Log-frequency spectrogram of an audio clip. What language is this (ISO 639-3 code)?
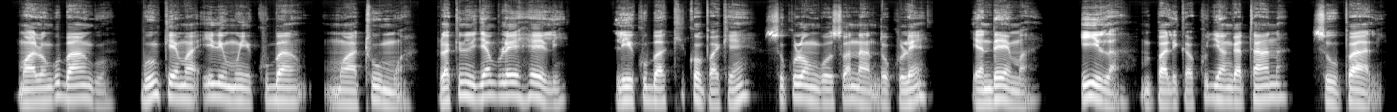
mgv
